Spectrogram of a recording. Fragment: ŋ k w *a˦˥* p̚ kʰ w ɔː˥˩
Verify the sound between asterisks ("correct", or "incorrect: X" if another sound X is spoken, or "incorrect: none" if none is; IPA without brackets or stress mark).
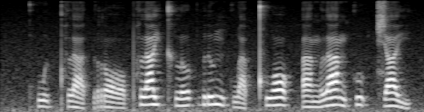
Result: incorrect: a˨˩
